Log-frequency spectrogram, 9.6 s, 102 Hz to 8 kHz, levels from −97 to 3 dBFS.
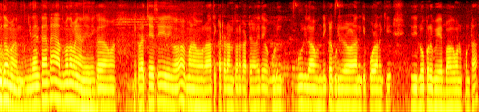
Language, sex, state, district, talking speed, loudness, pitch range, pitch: Telugu, male, Andhra Pradesh, Srikakulam, 130 wpm, -17 LUFS, 125-135 Hz, 130 Hz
